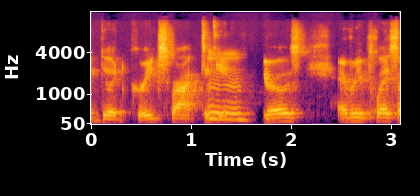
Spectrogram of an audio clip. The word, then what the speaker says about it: gyros: So no, the correct one is gyros.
